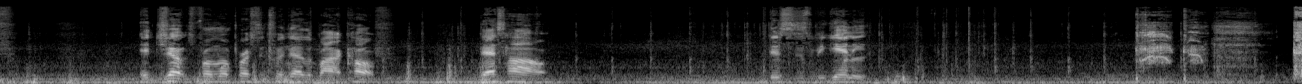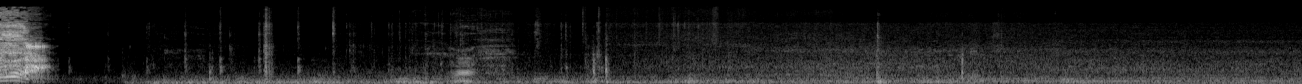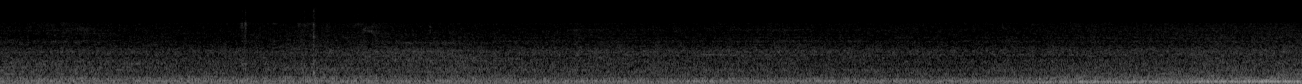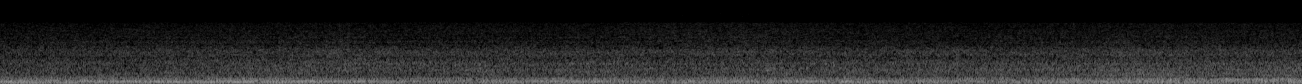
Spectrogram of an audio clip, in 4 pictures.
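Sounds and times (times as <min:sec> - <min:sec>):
car rumbling while driving: 0:00.0 - 0:52.0
road noise: 0:00.0 - 0:52.0.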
